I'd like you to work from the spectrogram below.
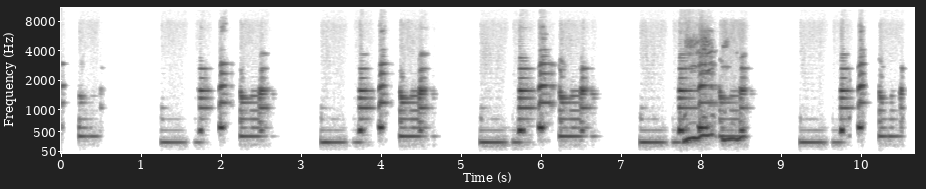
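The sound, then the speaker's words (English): The Be My Eyes app on a phone plays its ringing tone while searching for a volunteer who speaks the same language: a bright, chiming melody of several notes repeats about five times with short pauses between phrases, with no one talking. “That means it's searching for a volunteer.”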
